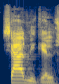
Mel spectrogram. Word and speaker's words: Samilgil: Samilgil.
